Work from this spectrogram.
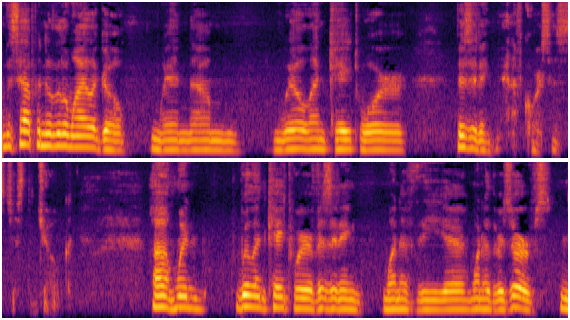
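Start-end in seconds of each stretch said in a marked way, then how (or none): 5.0-6.4 a quick whispered disclaimer; whispered aside. Real, not acted. Joke-teller's quick aside.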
